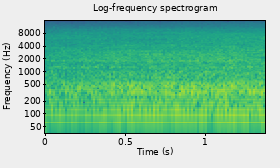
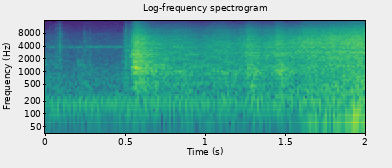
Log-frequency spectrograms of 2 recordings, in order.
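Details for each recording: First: 6.0 LQ9 V8 with a small cam in an OBS two-door Tahoe, new exhaust with catalytic converters, just started after sitting 2–3 weeks: steady, even rumble and airy roar with no misses, shaking or knocks; smooth normal idle. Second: 6.0 LQ9 V8 with a small cam, swapped into an OBS two-door Tahoe and unstarted for 2–3 weeks: short burst of cranking before it catches, then a steady, slightly rough idle; hesitant cold start, owner suspects the battery.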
